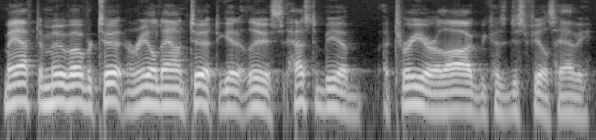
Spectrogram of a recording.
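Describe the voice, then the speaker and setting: A man's voice: fairly low pitch, fast, darkish tone, lightly acted. A man voicing a curious, joking angler with a sly, folksy, innocent-acting manner in a story. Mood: rueful.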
